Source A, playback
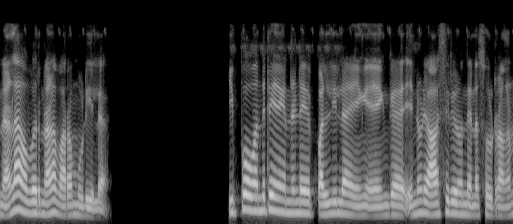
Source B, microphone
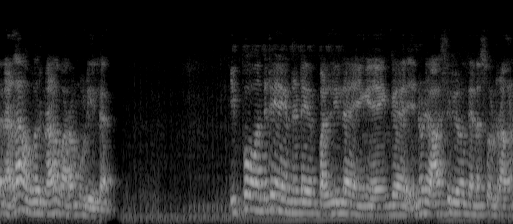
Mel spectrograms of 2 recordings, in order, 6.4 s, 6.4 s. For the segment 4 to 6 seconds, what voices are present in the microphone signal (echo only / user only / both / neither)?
echo only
